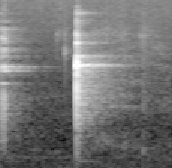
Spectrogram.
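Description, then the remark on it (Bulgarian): A single sharp clink of glasses touching in a toast, bright, its high ringing tone fading over a fraction of a second in an otherwise quiet moment. “By the way, на здраве, guys.”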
